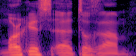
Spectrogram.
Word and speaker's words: Marcus Thuram: Marcus Thuram, if you Yes. really want to say it correctly. Right, because he's a Frenchman.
